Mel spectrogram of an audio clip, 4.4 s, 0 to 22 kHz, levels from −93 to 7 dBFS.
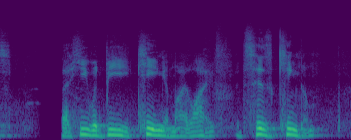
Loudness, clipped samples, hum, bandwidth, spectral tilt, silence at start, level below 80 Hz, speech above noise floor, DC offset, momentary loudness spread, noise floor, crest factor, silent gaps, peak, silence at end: -31 LUFS; under 0.1%; none; 8.2 kHz; -9 dB/octave; 0 s; -80 dBFS; 26 dB; under 0.1%; 20 LU; -57 dBFS; 18 dB; 0.51-0.76 s; -14 dBFS; 0.45 s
